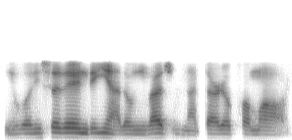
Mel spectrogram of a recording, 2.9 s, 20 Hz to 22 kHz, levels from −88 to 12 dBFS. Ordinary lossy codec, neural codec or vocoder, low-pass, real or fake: none; codec, 24 kHz, 0.9 kbps, WavTokenizer, large speech release; 3.6 kHz; fake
